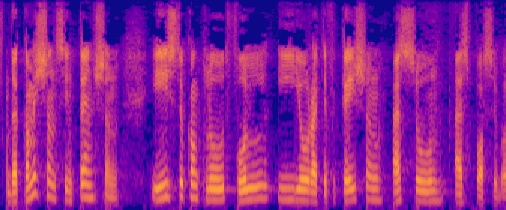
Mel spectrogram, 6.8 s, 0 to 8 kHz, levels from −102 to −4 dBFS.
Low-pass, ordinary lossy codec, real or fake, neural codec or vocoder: none; none; real; none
